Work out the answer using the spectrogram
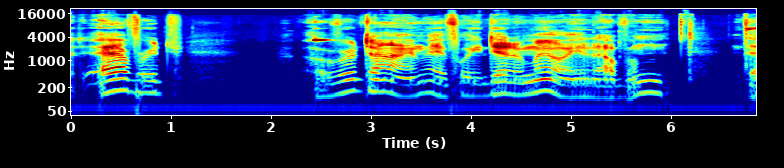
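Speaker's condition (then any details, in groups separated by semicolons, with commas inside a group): ALS; abnormally slow voice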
